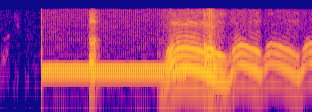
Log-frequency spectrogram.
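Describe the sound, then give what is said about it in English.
A telephone dial tone starts abruptly from silence and holds steady and loud for nearly two seconds before a voice begins speaking over its end. “Whoa. We're calling somebody.”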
